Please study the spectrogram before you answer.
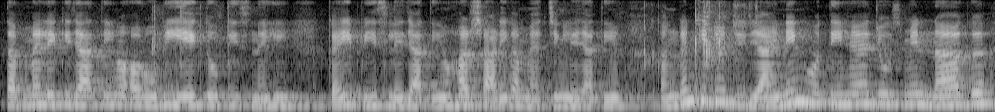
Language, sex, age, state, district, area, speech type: Hindi, female, 30-45, Uttar Pradesh, Bhadohi, urban, spontaneous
